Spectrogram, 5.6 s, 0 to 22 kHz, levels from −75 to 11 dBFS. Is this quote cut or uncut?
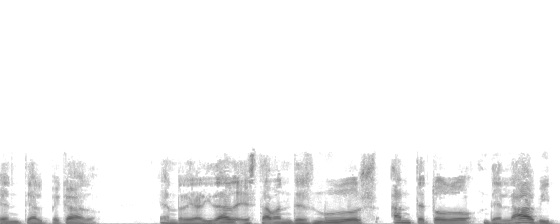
cut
